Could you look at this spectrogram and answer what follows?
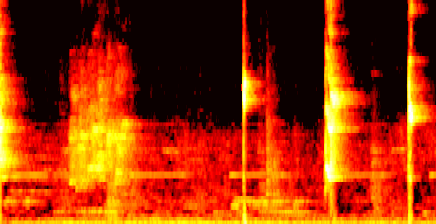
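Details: Female lovebird calling so other lovebirds answer: a hoarse rasp at the start, then thin, very high clicks and a brief shrill squawk spaced irregularly.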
